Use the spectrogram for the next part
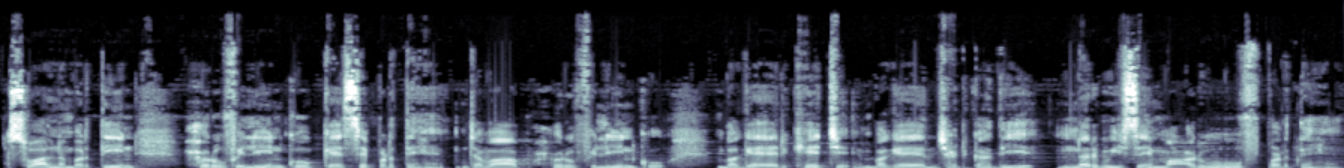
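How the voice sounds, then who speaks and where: Male reader, measured question-and-answer delivery, dead dry sound. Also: mid-range voice, animated, no room sound. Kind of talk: reading questions and answers aloud.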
